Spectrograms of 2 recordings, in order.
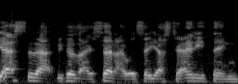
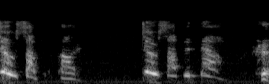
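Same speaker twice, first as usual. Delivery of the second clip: mock scream, higher pitch. Retelling standing on chairs and calling out the crowd: imitating own screaming. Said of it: "fucking screaming".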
